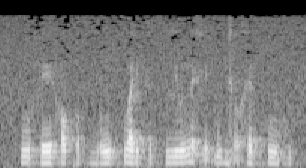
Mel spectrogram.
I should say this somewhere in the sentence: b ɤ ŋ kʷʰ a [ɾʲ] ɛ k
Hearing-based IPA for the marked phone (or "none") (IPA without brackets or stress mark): ɾʲ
